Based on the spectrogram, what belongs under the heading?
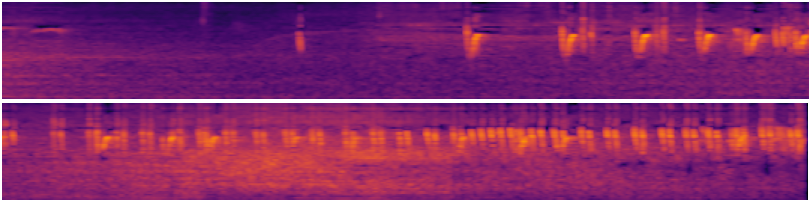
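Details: Plain prinia singing: a few sharp scattered chirps, then from midway a fast run of high, evenly spaced ticking notes against a broad hiss.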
